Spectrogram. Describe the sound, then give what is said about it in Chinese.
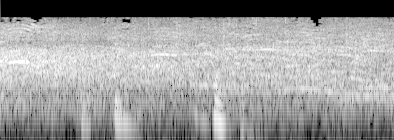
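Audience applause at a Chinese crosstalk comedy show: a dense, steady wash of many hands clapping that holds at an even level for the whole clip. “我看谁敢再鼓掌。 我看谁敢停。”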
